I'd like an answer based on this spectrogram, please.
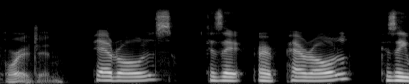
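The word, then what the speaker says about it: Parolles: Uh I think it's Perilles. It's apparently French origin per because they or perole because they they wouldn't pronounce the s at the end.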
